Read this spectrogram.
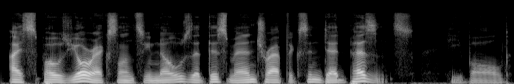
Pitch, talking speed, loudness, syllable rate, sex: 100 Hz, 165 wpm, -18 LUFS, 4.7 syllables/s, male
